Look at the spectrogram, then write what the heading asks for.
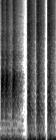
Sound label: Shuriken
